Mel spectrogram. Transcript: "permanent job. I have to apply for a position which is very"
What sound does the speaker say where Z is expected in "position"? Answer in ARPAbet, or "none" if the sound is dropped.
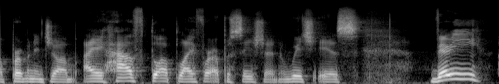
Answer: S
